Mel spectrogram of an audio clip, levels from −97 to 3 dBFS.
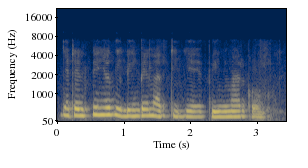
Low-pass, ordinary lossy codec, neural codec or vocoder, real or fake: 7.2 kHz; Opus, 24 kbps; codec, 16 kHz, 4 kbps, FreqCodec, smaller model; fake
